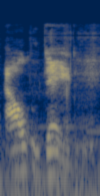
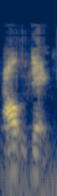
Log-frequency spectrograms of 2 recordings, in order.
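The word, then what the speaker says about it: Al Udeid: you're pronouncing it the way it's pronounced in Arabic.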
